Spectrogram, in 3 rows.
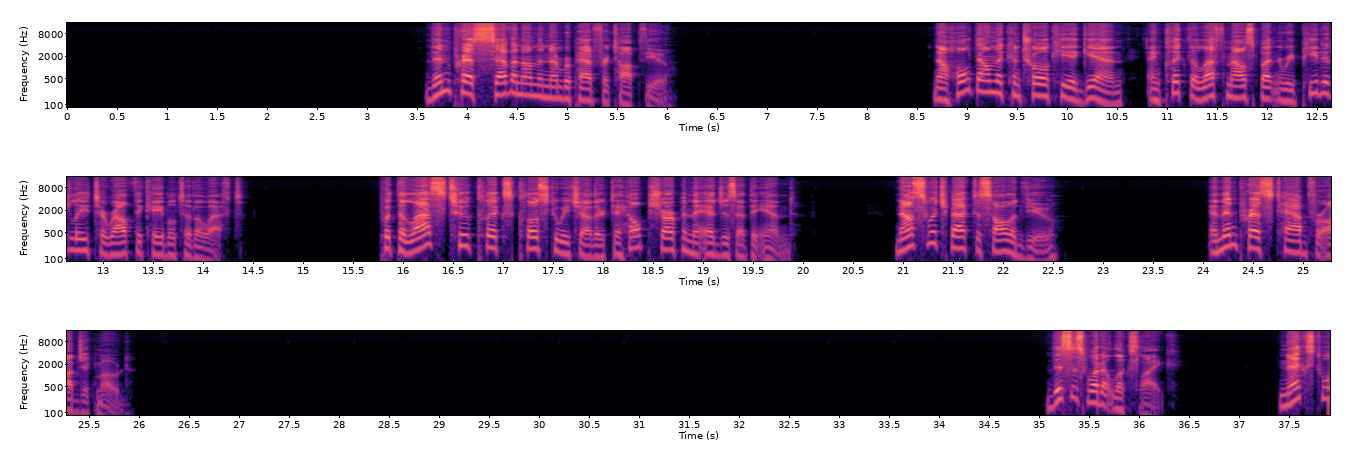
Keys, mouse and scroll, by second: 0.7 ctrl+click, 4.0 KP_7, 4.9-6.6 scroll down 3, 7.0 shift+middle click, 10.7 ctrl+click, 11.7 ctrl+click, 12.6 ctrl+click, 13.6 ctrl+click, 14.6 ctrl+click, 15.9 ctrl+click, 17.3 ctrl+click, 21.5 click, 26.6-27.6 scroll down 1, 27.7 middle click, 32.7 shift+middle click.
